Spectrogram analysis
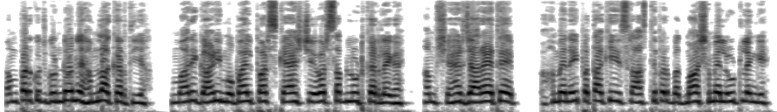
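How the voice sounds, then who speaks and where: Wealthy traveller husband, cartoon moral tale, played by a man; high-set voice, earnest, pleading, dry sound. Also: fairly even intonation, brisk, hardly any pauses, darkish tone, dry recording, natural voice. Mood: pleading, distressed. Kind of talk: dramatised moral story acting.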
